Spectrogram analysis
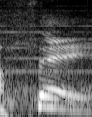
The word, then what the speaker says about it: Fi: Ah, Fay. Yes, that is the pronunciation.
